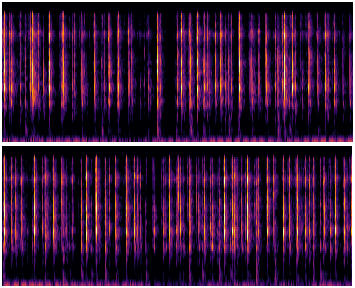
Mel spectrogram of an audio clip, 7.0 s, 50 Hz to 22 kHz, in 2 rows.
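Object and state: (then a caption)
Mechanical keyboard with PBT plastic keycaps. Both hands type continuously with their fingertips on a compact 65% KBD67 Lite mechanical keyboard with lubed Techno Violets switches, an FR4 plate, a white case and blue and white PBT plastic keycaps. The result is a rapid, steady stream of short, dry, bright clacks over a soft low thud, with each keystroke dying out almost at once.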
